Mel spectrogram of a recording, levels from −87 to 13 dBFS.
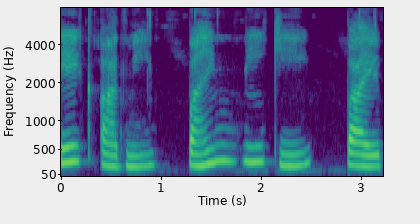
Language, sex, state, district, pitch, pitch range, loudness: Hindi, female, Chhattisgarh, Korba, 215 Hz, 200-265 Hz, -18 LUFS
